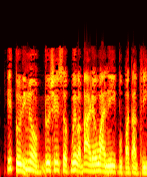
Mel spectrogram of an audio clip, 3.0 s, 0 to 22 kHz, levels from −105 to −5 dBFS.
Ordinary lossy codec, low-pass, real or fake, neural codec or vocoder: AAC, 24 kbps; 7.2 kHz; fake; codec, 16 kHz, 1 kbps, FunCodec, trained on LibriTTS, 50 frames a second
